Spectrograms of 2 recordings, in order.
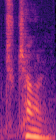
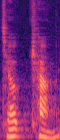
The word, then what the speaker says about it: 죽향: 해외 시장을 들이다 보니까 프랑스 친구가 예. 담향은 좀 발음을 하는데 죽향을 적향 이렇게 발음을 해요.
